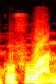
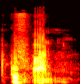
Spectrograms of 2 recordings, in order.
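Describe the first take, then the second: First: The middle consonant is a w sound. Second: The middle consonant is a glottal stop. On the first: This is the transmitted recitation reading. "Sanad kita ke Imam Asim bacanya kufuan" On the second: This is the underlying root form of the meaning. "tapi maknanya tetap kufan ... kaf fa hamzah"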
